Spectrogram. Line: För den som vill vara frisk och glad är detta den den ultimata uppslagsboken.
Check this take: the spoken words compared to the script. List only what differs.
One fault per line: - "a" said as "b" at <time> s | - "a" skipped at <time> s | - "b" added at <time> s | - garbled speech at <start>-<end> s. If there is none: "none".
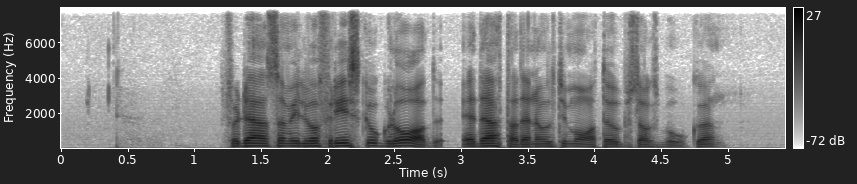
- "den" skipped at 3.6 s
